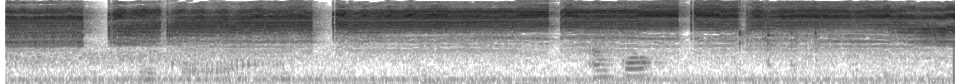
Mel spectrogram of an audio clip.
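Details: Cicada in Japan, meeting a playful cat: a loud, steady high-pitched buzzing drone fills the clip, broken by a few brief dips and pauses, with faint low sounds beneath.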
